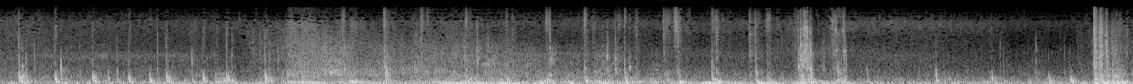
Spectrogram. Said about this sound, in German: Es ist noch schlimmer, als ich dachte. Das ist kein Sturm, sondern ein ausgewachsener Orkan.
